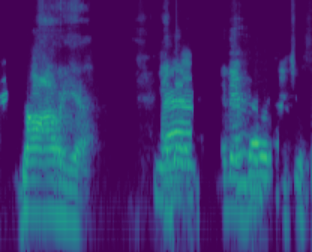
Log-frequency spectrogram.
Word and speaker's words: Daria: She's like, Daria. Yeah. And then Verity's just like, yeah, Daria. Like, yeah, Diana can say it very good because you say it Daria.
